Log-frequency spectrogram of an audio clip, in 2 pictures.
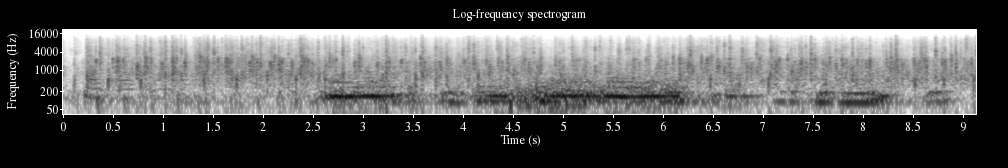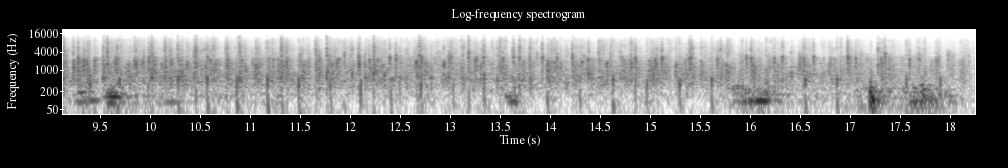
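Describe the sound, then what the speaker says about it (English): A conference audience gives a sustained round of applause for volunteers, with dense, steady clapping filling the room and a few louder moments near the start. "So could I ask for one more round of applause for folks?"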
